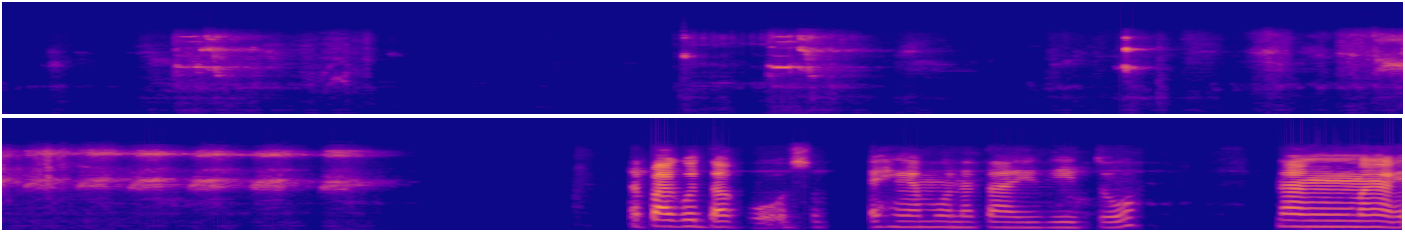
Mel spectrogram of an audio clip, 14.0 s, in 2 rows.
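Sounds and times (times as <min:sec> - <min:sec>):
bird chirping: 0:00.1 - 0:02.0, 0:03.4 - 0:09.0.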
